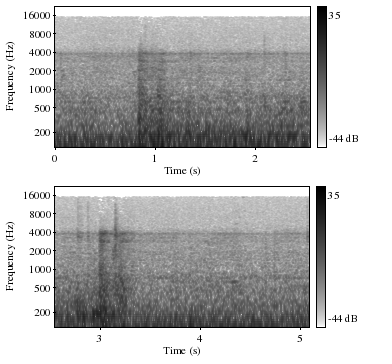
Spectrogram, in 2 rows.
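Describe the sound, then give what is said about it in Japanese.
The limited express Thunderbird No. 13 from Osaka rolls steadily along the rails towards its terminus, Wakura Onsen, with a continuous low rumble, broken by two sharp bursts of wheel clatter over rail joints about two seconds apart. “今日は大阪からの特急サンダーバード13号をご利用くださいましてありがとうございました。”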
